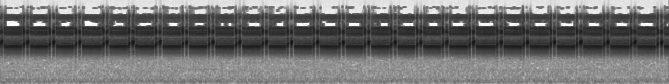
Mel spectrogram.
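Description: A cicada drones in a loud, shrill, unbroken buzz pulsing about three times a second.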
